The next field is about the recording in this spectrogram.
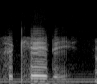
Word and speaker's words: cicadae: I don't think there is an accepted pronunciation. We always say in entomology, cicadae. – Okay. – But cicada sounds perfectly fine to me.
